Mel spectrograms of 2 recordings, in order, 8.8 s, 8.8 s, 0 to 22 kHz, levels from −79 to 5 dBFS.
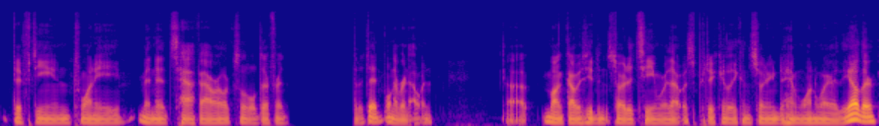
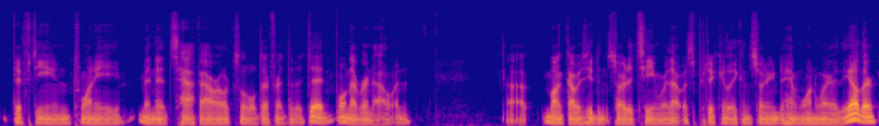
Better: second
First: audio freezing; at 3 s for 0.5 s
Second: none

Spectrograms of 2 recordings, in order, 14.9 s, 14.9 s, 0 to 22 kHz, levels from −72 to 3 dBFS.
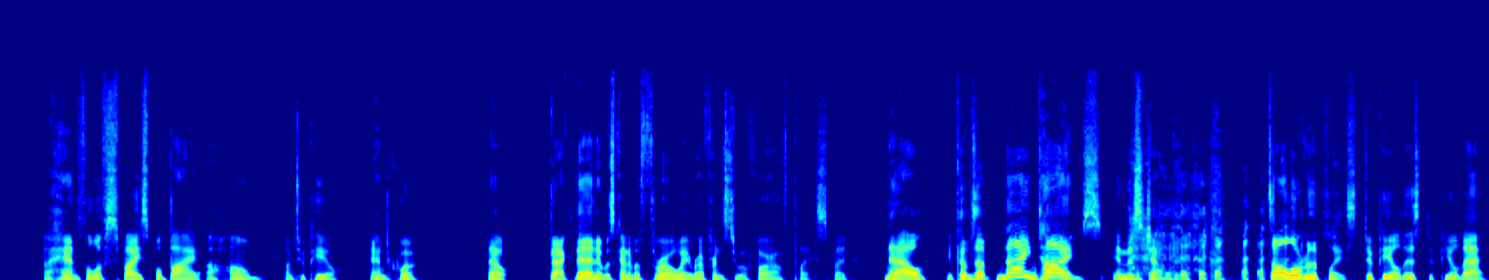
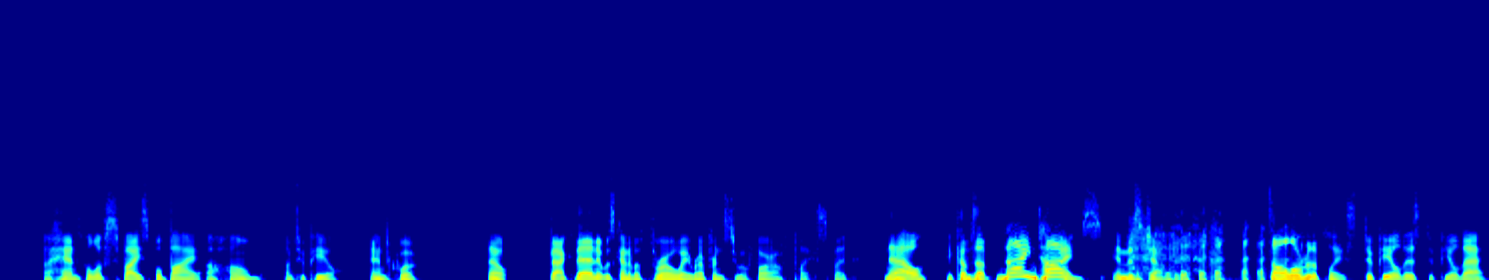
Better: first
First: none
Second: muffled; slightly; fading above 4 kHz

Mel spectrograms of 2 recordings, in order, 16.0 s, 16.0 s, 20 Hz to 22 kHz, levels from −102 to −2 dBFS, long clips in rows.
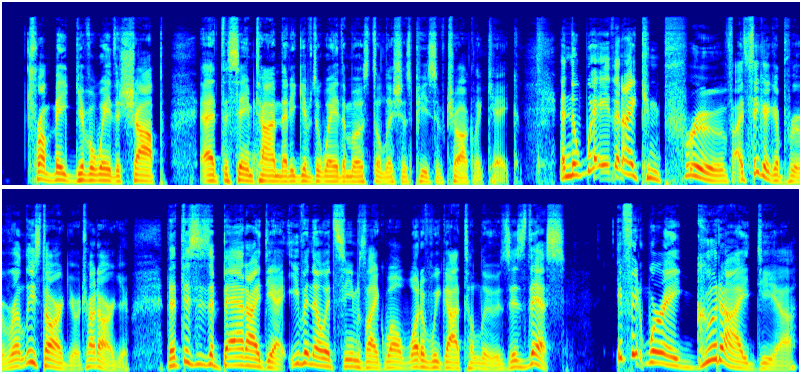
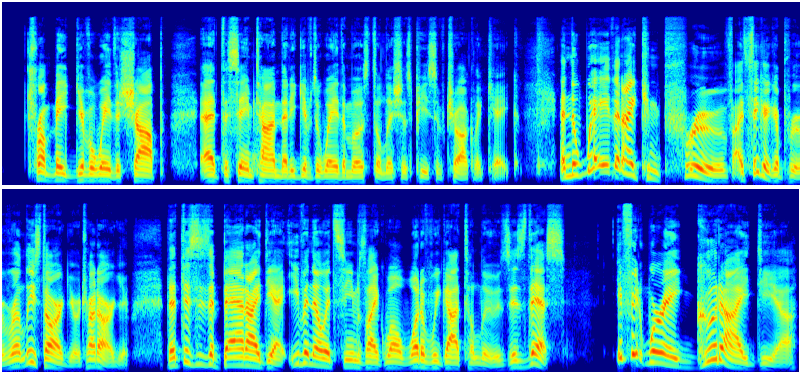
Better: first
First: none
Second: thin; somewhat; fading below 350 Hz

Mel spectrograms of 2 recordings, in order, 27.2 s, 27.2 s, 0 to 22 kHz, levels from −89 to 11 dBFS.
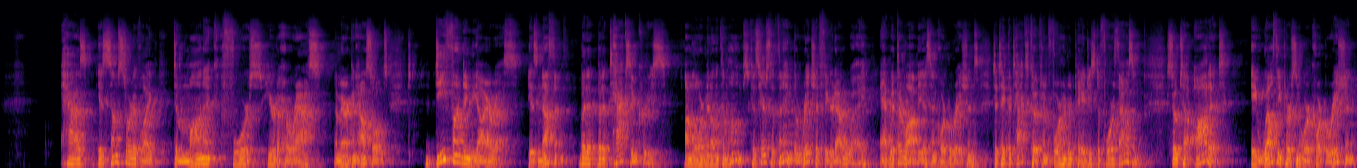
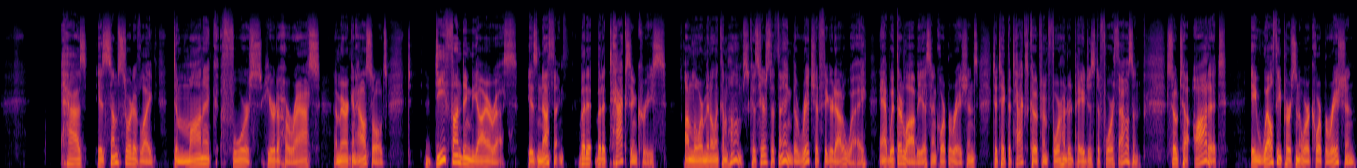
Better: second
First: room echo; slight; dies away in 0.8 s // off-mic speech; somewhat distant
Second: none

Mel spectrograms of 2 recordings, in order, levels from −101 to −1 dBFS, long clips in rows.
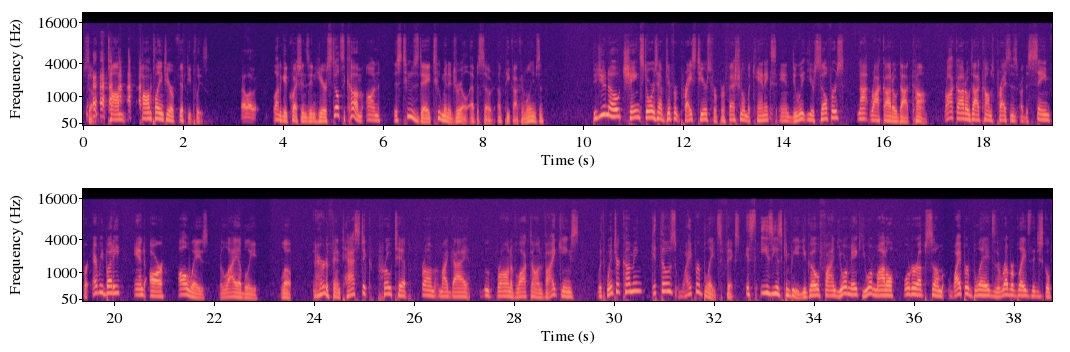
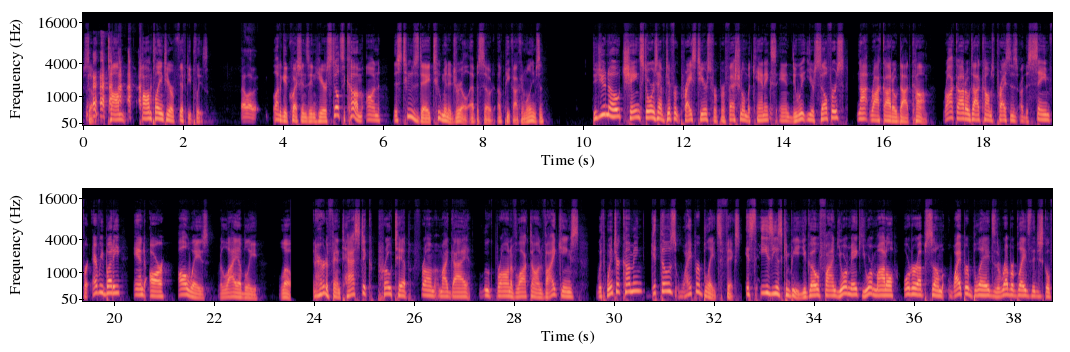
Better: second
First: hiss; faint; throughout; 25 dB below the speech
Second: none

